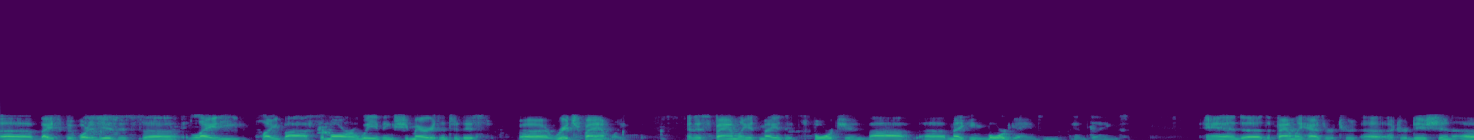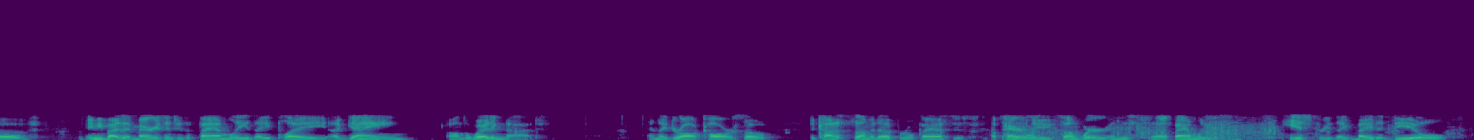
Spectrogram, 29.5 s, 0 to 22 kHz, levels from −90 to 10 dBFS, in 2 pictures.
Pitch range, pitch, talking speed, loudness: 100-120 Hz, 105 Hz, 175 wpm, -32 LUFS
